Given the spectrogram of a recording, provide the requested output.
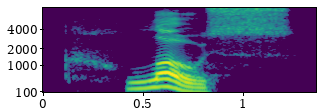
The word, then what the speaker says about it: close: but in this case pronounced with an S sound instead of a z sound all right what about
